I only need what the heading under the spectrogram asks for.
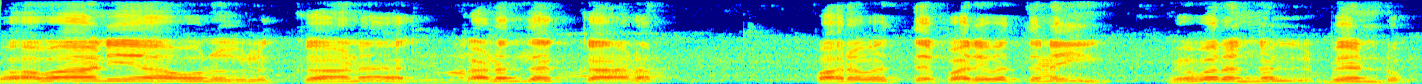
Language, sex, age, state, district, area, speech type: Tamil, male, 60+, Tamil Nadu, Dharmapuri, rural, read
